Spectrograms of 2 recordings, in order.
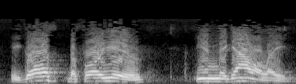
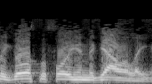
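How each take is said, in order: First: "He goeth before you into Galilee" said firmly, each word weighted; emphasized. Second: Said in the usual way. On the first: Shown as a demonstration. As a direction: lean on "goeth" and "Galilee" to drive it home. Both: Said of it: "I'm emphasizing".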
